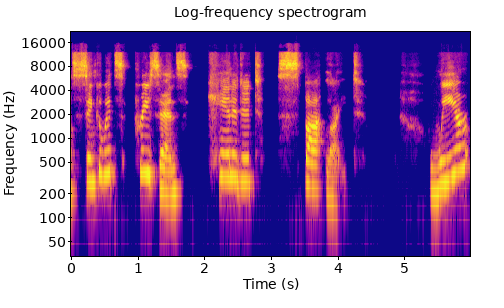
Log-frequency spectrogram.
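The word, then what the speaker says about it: Syncowicz: We have our program Syncowitz, which is spelled phonetically, SYNC-O-WICZ.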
